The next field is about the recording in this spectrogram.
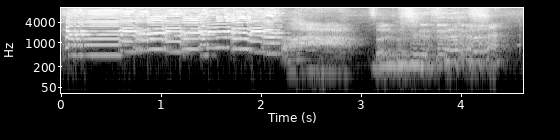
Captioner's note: laughter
